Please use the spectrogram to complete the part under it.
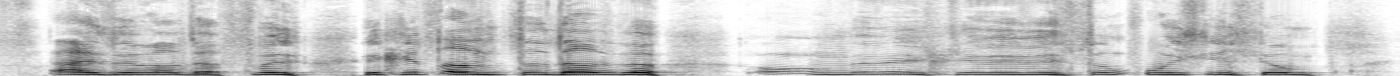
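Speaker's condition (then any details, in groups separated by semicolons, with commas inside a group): Cerebral palsy; speech difficulties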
